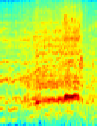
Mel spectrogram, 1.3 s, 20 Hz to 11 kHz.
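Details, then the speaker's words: 2026 Tork Pro Sport electric dirt bike (72V 45Ah battery) pulling away in mode 2 warming up: thin howl rising slightly in pitch, like wind howling; motor/drive whine, cause unclear. "Yeah, just gonna warm up a little bit, see how it feels. Kind of makes weird, kind of like wind howling kind of noise."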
